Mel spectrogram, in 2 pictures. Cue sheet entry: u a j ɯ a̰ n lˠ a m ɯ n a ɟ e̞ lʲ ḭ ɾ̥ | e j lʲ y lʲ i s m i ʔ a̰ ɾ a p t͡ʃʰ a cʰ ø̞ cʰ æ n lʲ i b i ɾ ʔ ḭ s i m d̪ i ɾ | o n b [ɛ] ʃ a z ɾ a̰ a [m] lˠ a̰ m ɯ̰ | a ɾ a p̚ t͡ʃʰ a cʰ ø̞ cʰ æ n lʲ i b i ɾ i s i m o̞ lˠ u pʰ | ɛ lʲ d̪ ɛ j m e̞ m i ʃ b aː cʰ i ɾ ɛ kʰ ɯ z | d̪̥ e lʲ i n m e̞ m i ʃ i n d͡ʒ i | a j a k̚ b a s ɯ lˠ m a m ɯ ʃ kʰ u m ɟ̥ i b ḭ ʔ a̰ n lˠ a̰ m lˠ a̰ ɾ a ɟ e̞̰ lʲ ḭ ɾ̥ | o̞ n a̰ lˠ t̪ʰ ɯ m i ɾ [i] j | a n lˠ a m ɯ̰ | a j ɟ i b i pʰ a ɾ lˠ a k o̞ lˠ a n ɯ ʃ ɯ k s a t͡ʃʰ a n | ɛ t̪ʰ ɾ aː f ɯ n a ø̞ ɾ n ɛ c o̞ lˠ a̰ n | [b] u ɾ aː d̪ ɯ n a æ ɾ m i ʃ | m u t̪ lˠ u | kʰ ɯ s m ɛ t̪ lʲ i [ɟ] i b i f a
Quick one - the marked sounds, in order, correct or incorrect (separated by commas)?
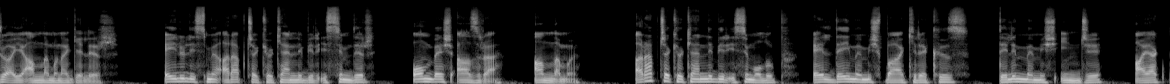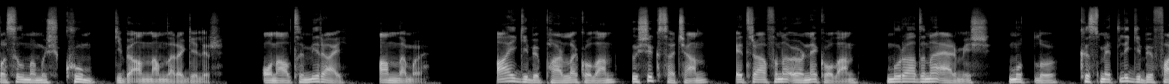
correct, incorrect, incorrect, incorrect, correct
